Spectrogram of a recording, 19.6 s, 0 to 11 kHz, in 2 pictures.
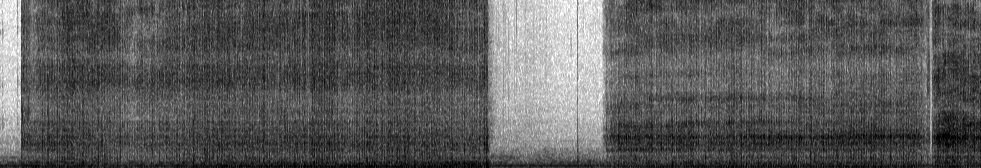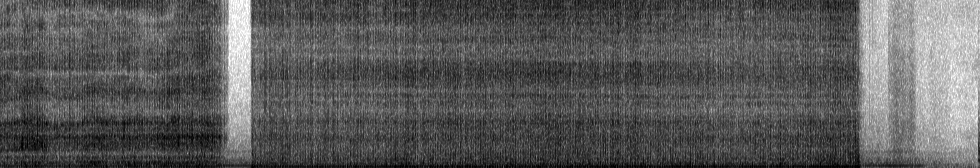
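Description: Stick welding with a Lincoln 225 AC arc welder: the arc's steady crackling sizzle over a low electrical hum, in three long runs that break off briefly about 5 and 12 seconds in and stop about a second before the end.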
